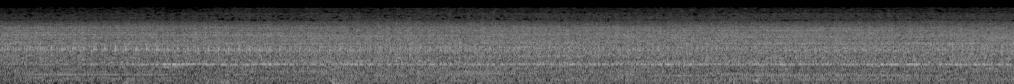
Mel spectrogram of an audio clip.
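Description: Band sawmill running, its blade cutting through a teak log: a steady, even noise with a thin high tone held over it.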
